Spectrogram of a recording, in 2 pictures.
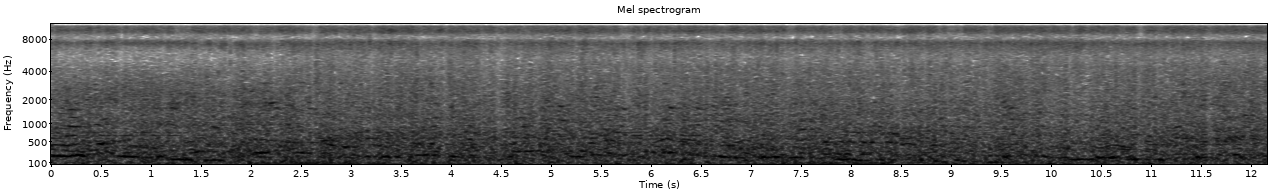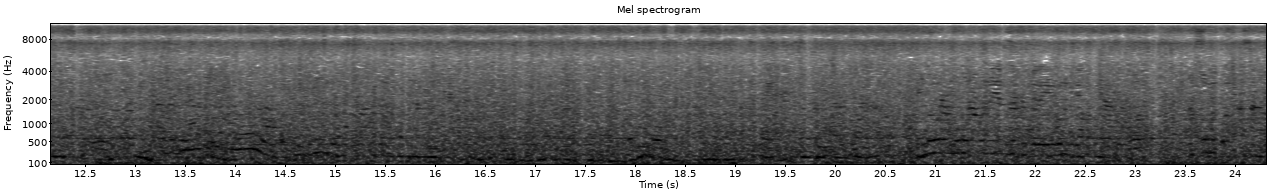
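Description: Steady rain pours over a street-side vendor area, a dense continuous hiss that stays even throughout, with faint voices in the background.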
